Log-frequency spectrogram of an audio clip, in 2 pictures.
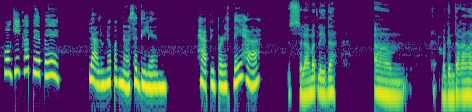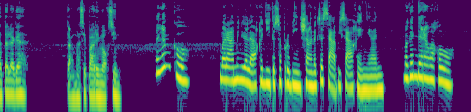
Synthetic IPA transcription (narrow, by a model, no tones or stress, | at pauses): woɡikɐpɛːpɛ | laːlonɐpɐɡ̚naːsɐd̪ɪlɛn | haːpibɛɹt̪d̪ejha | sɐlaːmɐt̪lɛjd̪ɐ | ʔam | mɐɡɐnd̪akɐŋat̪ɐlɐɡa | t̪aːmɐsɪpaːɾɪŋoksin | ʔɐlamko̞ | mɐɾaːmɪŋlɐlaːkɛd̪iːt̪o̞sɐpɾobinʃɐɐŋnɐɡ̚saːsaːbɪsʔaːkɪnjan | mɐɡɐnd̪ɐɾɐwɐko̞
